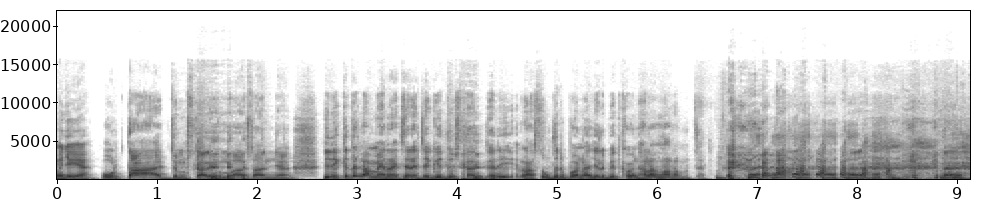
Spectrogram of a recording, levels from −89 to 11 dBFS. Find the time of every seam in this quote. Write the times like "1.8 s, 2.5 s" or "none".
none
